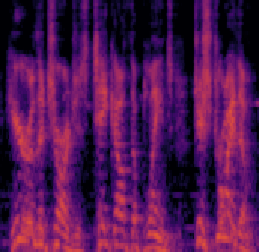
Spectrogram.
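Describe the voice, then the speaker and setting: A man's voice: sits high, wildly swooping pitch, normal speed, creaky, bright, forceful tone, husky, full character voice. An actor playing an urgent, earnest male resistance soldier in a video game cutscene, speaking in a tense, emphatic way. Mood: desperate, urgent.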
